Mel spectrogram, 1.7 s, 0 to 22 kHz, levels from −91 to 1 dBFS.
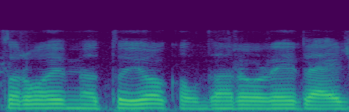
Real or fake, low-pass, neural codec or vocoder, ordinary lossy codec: real; 7.2 kHz; none; MP3, 64 kbps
